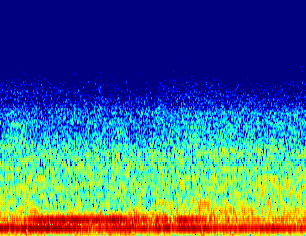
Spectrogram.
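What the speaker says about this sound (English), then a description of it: "This is the elevator at Dave & Buster's, Belden Village Mall." A ThyssenKrupp hydraulic elevator at Dave & Buster's in Belden Village Mall runs with a steady, loud, low motor hum that holds evenly throughout with no pauses.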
